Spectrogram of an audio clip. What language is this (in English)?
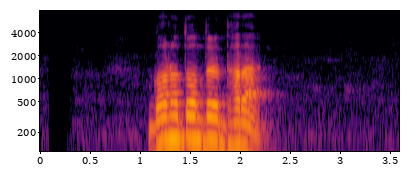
Bangla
